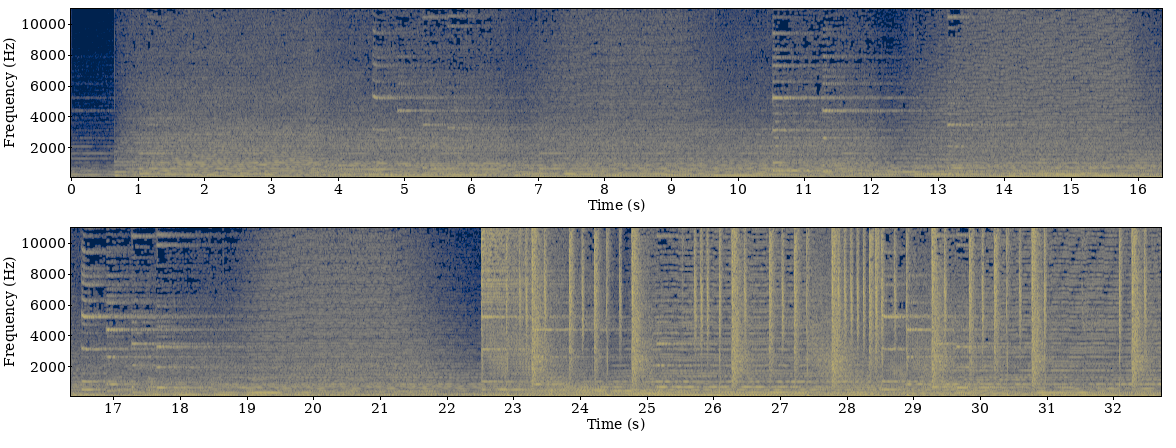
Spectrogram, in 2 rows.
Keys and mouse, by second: 0.2 click, 1.3 click, 3.1-4.2 drag, 3.1 right click, 4.2 middle click, 6.0 right click, 8.0 middle click, 10.1-11.5 middle drag, 13.5 right click, 14.8 click, 15.9 click, 25.8-32.7 drag.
